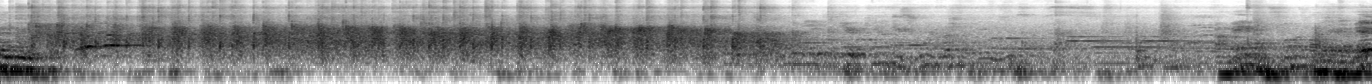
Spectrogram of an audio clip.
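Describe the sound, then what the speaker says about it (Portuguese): A church congregation applauds during an evening service, many hands clapping loudly and steadily before thinning out into scattered claps and shuffling, with a brief renewed burst near the end. "aplauda o Senhor em nome de Jesus."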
